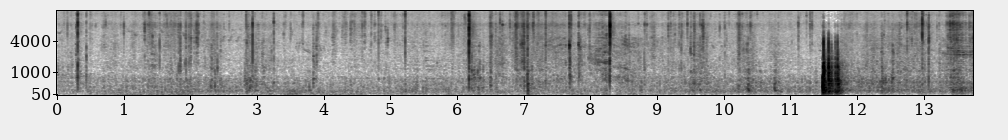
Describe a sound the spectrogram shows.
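Wooden poles knock and clatter against each other.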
